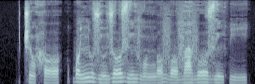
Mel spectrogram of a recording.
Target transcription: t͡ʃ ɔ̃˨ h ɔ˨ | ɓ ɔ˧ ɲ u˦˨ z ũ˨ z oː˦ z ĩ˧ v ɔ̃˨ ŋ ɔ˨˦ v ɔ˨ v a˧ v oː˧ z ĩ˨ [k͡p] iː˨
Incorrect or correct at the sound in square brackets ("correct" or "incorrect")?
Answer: correct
